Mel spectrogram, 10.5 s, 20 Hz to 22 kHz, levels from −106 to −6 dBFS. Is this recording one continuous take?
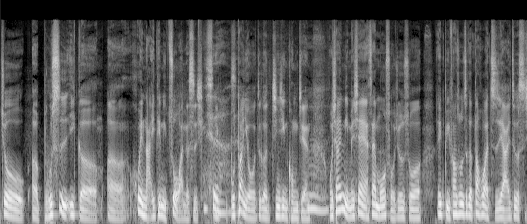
yes; 0 cuts

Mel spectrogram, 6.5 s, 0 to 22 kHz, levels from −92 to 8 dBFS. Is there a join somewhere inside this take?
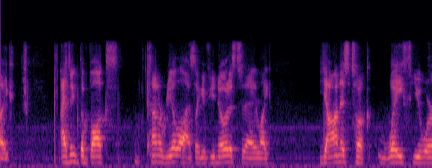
no; 0 cuts

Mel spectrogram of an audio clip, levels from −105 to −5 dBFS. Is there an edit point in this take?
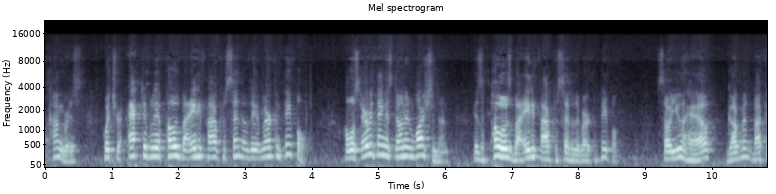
no; 0 cuts

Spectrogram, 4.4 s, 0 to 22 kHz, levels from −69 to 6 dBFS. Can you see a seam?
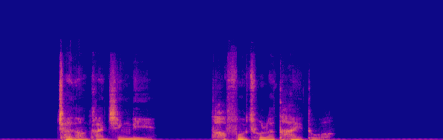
no; 0 cuts

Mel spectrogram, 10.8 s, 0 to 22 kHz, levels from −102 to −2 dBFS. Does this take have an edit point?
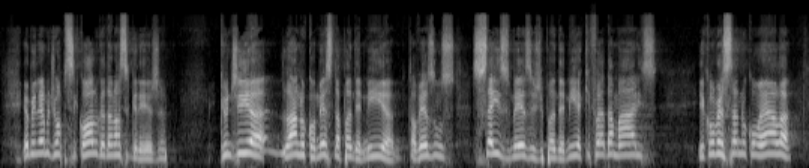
no; 0 cuts

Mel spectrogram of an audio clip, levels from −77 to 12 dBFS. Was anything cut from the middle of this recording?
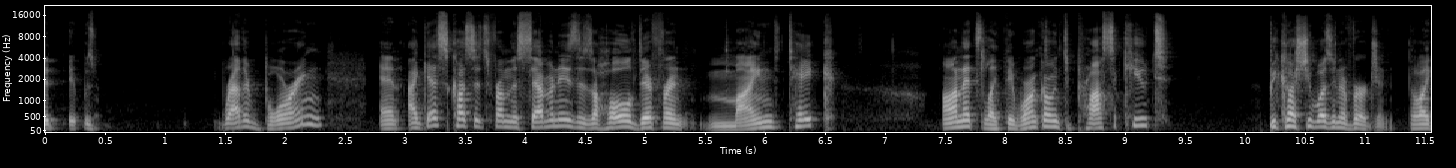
no; 0 cuts

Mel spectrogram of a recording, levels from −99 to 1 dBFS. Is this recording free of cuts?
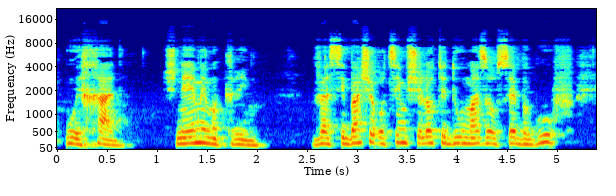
yes; 0 cuts

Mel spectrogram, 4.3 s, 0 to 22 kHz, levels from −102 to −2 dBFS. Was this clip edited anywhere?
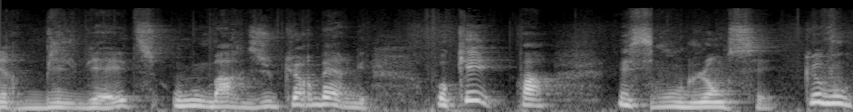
yes; 2 cuts; at 2.6 s, 3.3 s

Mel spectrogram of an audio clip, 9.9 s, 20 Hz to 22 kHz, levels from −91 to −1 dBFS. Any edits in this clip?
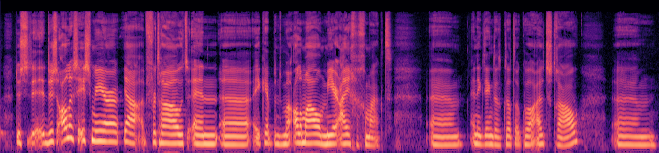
no; 0 cuts

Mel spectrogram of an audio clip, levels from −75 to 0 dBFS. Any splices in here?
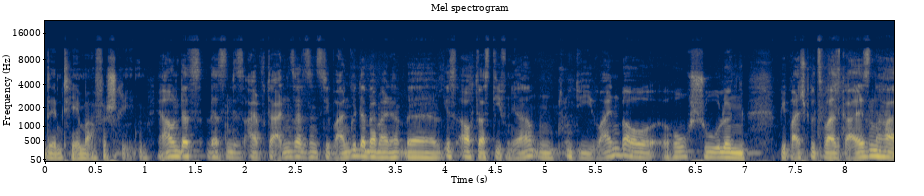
yes; 3 cuts; at 1.1 s, 4.0 s, 4.6 s

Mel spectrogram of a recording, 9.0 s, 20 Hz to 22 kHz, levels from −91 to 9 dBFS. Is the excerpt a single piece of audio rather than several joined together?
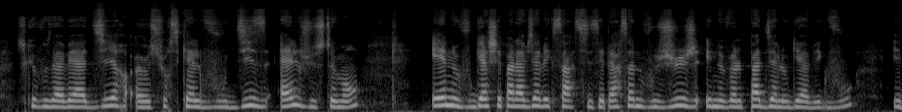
yes; 0 cuts

